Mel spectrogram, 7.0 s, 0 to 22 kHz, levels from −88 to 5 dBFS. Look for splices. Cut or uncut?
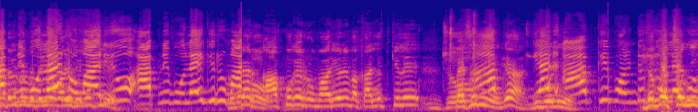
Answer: cut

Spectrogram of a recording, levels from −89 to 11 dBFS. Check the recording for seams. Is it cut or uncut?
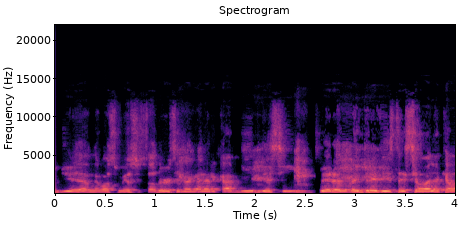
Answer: cut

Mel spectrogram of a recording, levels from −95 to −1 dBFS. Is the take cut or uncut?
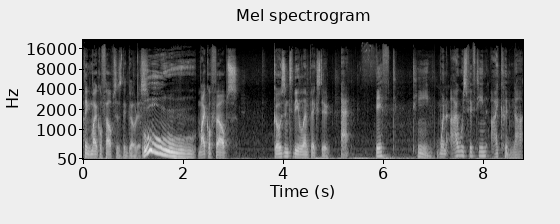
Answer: cut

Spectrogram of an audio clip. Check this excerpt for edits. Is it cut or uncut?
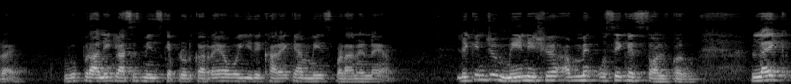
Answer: cut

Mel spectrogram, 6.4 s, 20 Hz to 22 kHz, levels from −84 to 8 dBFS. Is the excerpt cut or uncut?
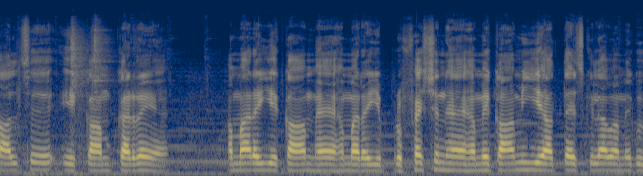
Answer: uncut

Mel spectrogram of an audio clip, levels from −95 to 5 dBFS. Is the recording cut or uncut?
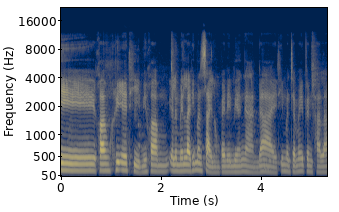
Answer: uncut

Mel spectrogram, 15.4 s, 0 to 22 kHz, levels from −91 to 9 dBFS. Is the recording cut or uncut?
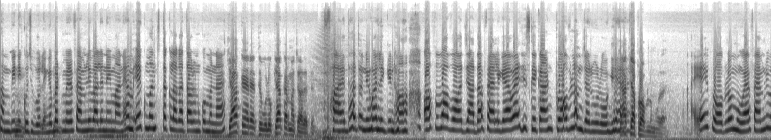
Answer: cut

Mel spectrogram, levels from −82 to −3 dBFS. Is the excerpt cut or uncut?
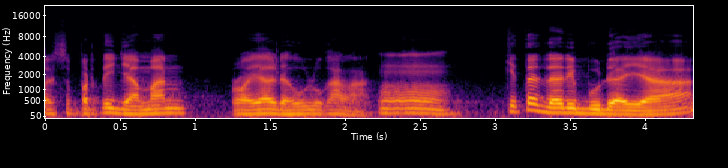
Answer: cut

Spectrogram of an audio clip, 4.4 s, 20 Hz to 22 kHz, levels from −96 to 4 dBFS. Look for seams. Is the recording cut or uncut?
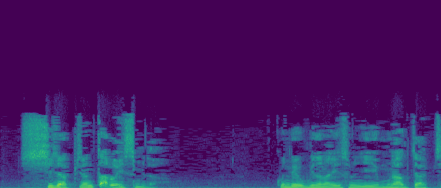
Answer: uncut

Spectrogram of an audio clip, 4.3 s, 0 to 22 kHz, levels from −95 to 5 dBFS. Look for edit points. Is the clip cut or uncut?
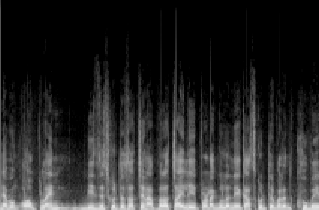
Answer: uncut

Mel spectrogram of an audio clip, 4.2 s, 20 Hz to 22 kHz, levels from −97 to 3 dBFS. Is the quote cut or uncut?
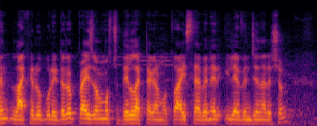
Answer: uncut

